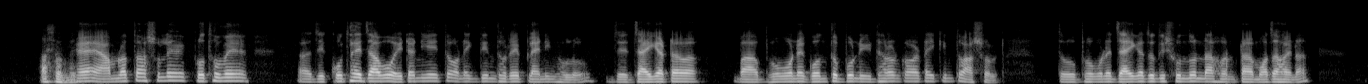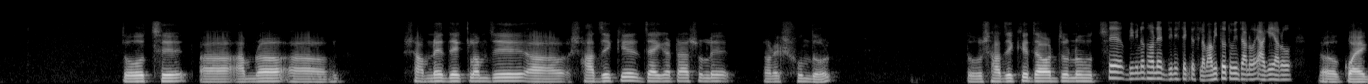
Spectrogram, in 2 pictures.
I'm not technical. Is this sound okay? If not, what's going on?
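No. At 12.26 s the speech suddenly jumps forward and about a second is missing. This is a skip ahead: the call system dropped a stretch of audio so it could catch up.

From 12.46 to 14.19 s it sounds rushed but not higher-pitched. This is a jitter buffer speed-up: the receiver snipped out tiny slices to cut delay, so it plays about 12% faster.

From 24.77 to 26.74 s it turns squeaky and hurried, almost twice normal speed and nearly an octave higher. This is a section at the wrong speed, likely played back against the wrong clock.

Throughout, the call line carries nothing above 8 kHz.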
